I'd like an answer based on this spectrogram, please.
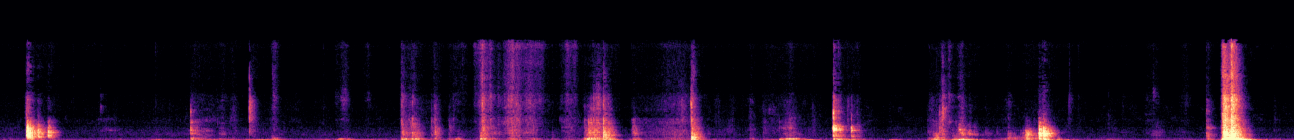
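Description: Metal ladle scraping and knocking against a steel pot while milk pudding is ladled out and poured over etimek in a glass baking dish, in a series of separate scrapes and clinks, with a louder clunk near the end as the pot is handled.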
